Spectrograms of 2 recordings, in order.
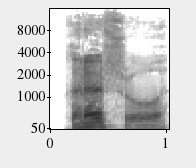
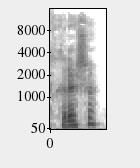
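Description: First: Slow, drawn-out low okay. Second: Said in the usual way. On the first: Acted. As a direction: stretch the word lazily, low. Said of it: "протянул тот". (протяжно, низким голосом) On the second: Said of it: "Да, дядя До, подожди нас тут".

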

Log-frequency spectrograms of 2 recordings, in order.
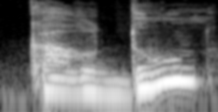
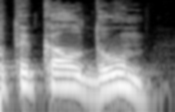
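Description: First: Колдун with a rising questioning tune; incredulous question. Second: Колдун as a high, falling statement. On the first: Dal taken aback at being called one, Колдун questioned. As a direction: echo Колдун higher, lifting the end in disbelief. Student echoes it in disbelief. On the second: Sister telling Dal what Savely said, колдун stated. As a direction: state колдун firmly, letting the tune fall. Statement later echoed as question. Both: A narrator's reading.

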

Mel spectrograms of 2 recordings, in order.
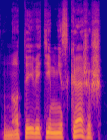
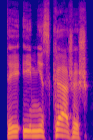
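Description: First: Slow desperate plea. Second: Firm slow insistence. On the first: Charlie pleads, gripping her wrists. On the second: Charlie insists more firmly. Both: Acted.

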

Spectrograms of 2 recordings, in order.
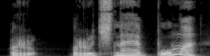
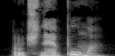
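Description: First: Slow, halting stutter on the first syllable; stammering question. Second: Said in the usual way. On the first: A narrator's reading. Girl shocked that a puma is tame, stammering. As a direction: trip on the first word, then ask in disbelief. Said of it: "заикаясь, спросила я".

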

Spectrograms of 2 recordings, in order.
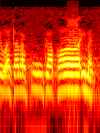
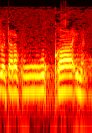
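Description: First: Slow recited وتركوك قائما with the كاف and قاف both clear; no merging. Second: Slow recited وتركوك قائما with the كاف merged into the قاف; incorrectly merged recitation; wrong merged take. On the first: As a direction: recite وتركوك قائما slowly, each letter sounded. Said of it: "عايزين حركة". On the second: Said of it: "ما نقولش". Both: Shown as a demonstration.

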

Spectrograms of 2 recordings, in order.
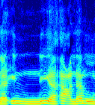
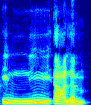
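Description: First: "إني" said "inniya", short a on the ya, no long hold; fatha on the ya. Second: Said in the usual way. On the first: Shown as a demonstration. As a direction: open the end of "إني" into "ya" before "أعلم". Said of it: "بفتح الياء". (فتح ياء "إني")

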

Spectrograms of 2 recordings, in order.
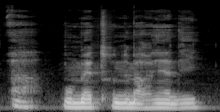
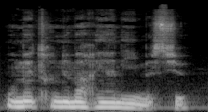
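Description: First: Reprendre « mon maître ne m'a rien dit » avec ironie, en appuyant sur « mon »; répétition moqueuse. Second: Voix un peu plus aiguë de jeune servante; servante intimidée. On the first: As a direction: singer la servante d'un ton railleur. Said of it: "Votre moralité et votre connaissance de la grammaire". (le détective répète la phrase de Betty pour s'en moquer) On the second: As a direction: nier timidement, à mi-voix. Betty nie, intimidée. (servante qui se défend devant le détective, voix timide) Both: A narrator's reading.

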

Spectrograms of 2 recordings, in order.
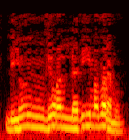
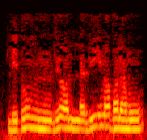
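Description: First: Said in the usual way. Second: لتنذر said litundhira, ta instead of ya; لتنذر with ta, Qalun reading; ta of address. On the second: Shown as a demonstration. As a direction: start لتنذر with a t sound. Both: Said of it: "قرأ قالون كلمة لينذر بتاء الخطاب".

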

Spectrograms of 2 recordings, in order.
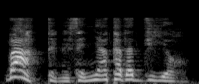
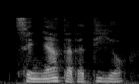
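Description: First: Loud, spiteful insult; cruel shout. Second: Said in the usual way. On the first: A narrator's reading. Stepmother hurling a cruel insult at lame Assunta. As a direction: spit the slur at her. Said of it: "e aggiunse". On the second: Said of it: "Questa frase".

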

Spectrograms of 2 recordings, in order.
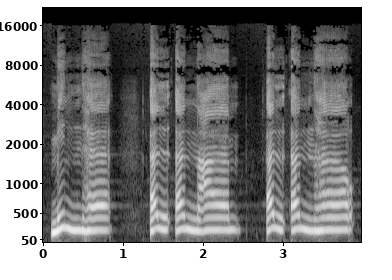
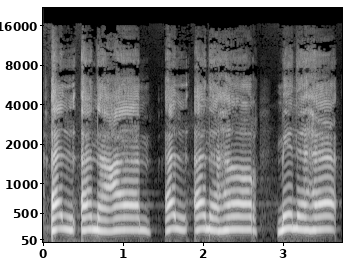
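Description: First: منها، الأنعام، الأنهار with nun closed, no vowel after it; correct still nun. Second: الأنعام، الأنهار، منها with "na" or "ne" after each nun; wrongly voweled nun. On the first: Teacher models correct reading, closed nun in منها. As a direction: slowly say "min-ha, al-an-am, al-an-har" for منها، الأنعام، الأنهار. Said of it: "هكذا". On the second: Teacher gives more mistake examples, extra vowel after nun in منها. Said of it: "كل هذه نونات ساكنة". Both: Shown as a demonstration.

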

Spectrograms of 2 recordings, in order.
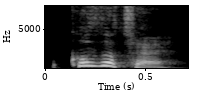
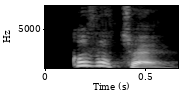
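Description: First: High, anxious cry of fear; trembling anguish. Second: Louder, pleading fearful repeat; trembling anguish. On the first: Squire begs for bad news, trembling high cry. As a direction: blurt it out, frightened. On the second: Squire insisting on the news, louder trembling plea. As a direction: press again, shaking. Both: A narrator's reading. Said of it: "disse lo squire tremando per l'angoscia".

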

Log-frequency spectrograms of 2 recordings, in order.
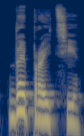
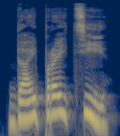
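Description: First: Said in the usual way. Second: Slow, drawn-out, emphatic demand; urgent demand. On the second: A narrator's reading. Vika rushing for the door past Matvey, demanding. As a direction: push past him with each word. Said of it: "Вика ринулась к двери".

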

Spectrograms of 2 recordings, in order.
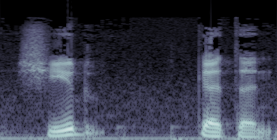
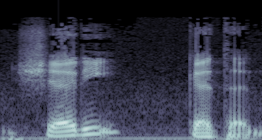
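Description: First: شركة as shir... katan, slow and soft; vowel moved to shin. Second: شركة as shari... katan, slow and soft; original vowel on ra. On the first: Teacher showing the vowel shift, شركة said slowly as shir-katan. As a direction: say شركة split slowly, i after shin, still r. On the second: Teacher showing the unshifted form, شركة said slowly as shari-katan. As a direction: say شركة split slowly, a after shin, i under ra. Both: Shown as a demonstration. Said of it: "تنقل حركة الراء إلى الشين".

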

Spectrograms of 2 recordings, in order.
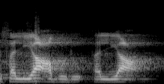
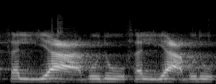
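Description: First: فليعبدوا with a thickened, heavy ع; wrongly heavy ع. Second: فليعبدوا with a thin, gentle ع, drawn out slowly; light, softened ع. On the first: Teacher mimicking students' mistake, فليعبدوا with a heavy ع. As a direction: make the ع in فليعبدوا dark and emphatic. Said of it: "بعض الطلاب ربما يفخمها". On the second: Teacher correcting students, فليعبدوا slowly with a delicate ع. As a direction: keep the ع in فليعبدوا light, not heavy. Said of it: "لابد من تلطيفها". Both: Shown as a demonstration.

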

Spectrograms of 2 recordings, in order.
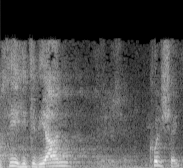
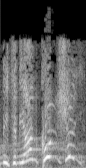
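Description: First: Said in the usual way. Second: Rising emphasis landing on "كل شيء"; stress on كل شيء. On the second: Acted. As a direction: climb high on "كل شيء". Verse repeated as sweeping claim.

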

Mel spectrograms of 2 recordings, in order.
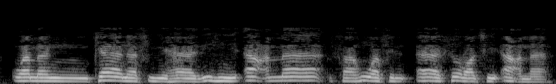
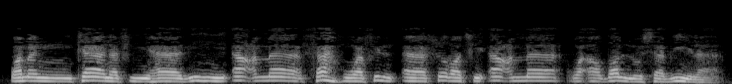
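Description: First: Said in the usual way. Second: "فهو" as fahwa, no vowel on ha; silent ha. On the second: Shown as a demonstration. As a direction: recite "فهو" with the ه vowelless: fah-wa. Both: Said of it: "بإسكان الهاء هكذا".

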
